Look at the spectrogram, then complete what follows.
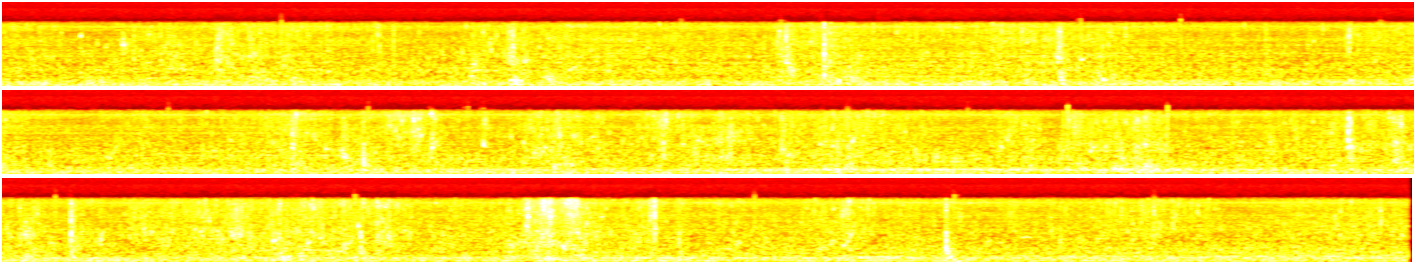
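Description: Wind buffeting the microphone and water washing and splashing around a boat under way on choppy water, with a faint steady hum coming in about halfway through.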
